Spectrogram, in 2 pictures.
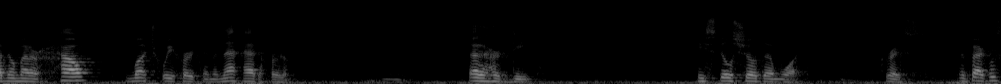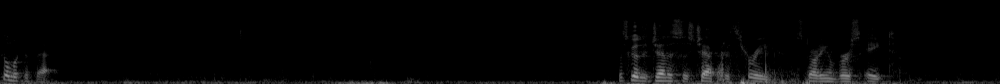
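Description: A middle-aged man speaks calmly and with emphasis into a microphone, in bursts with long pauses.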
